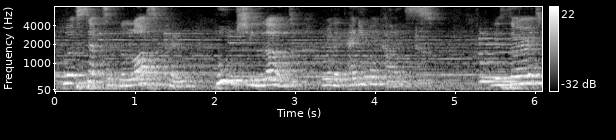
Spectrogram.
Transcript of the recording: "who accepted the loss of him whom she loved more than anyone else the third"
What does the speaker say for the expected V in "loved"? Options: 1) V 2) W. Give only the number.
1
